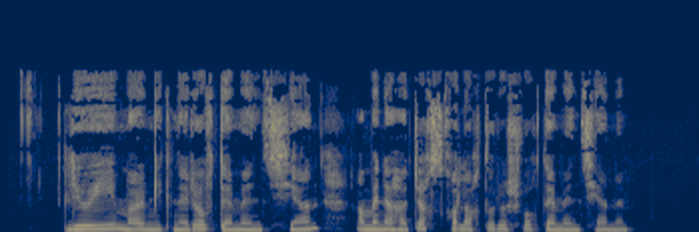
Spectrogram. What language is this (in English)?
Armenian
